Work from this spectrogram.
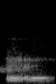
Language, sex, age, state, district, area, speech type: Malayalam, male, 18-30, Kerala, Wayanad, rural, conversation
